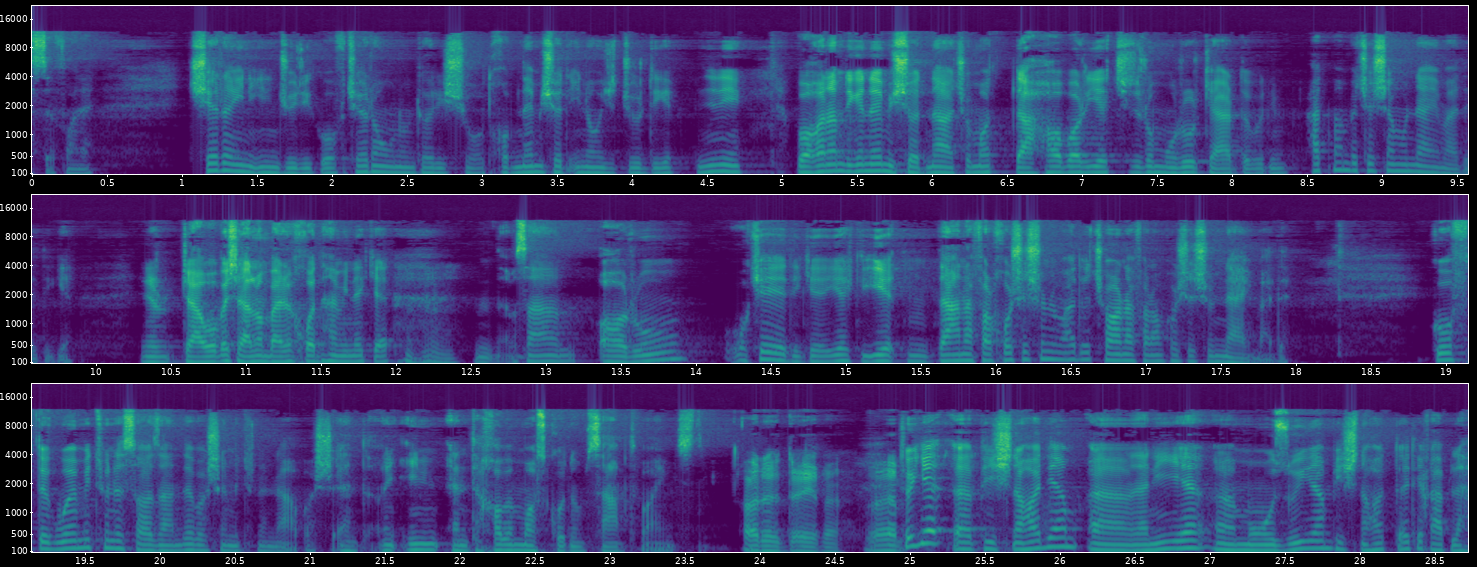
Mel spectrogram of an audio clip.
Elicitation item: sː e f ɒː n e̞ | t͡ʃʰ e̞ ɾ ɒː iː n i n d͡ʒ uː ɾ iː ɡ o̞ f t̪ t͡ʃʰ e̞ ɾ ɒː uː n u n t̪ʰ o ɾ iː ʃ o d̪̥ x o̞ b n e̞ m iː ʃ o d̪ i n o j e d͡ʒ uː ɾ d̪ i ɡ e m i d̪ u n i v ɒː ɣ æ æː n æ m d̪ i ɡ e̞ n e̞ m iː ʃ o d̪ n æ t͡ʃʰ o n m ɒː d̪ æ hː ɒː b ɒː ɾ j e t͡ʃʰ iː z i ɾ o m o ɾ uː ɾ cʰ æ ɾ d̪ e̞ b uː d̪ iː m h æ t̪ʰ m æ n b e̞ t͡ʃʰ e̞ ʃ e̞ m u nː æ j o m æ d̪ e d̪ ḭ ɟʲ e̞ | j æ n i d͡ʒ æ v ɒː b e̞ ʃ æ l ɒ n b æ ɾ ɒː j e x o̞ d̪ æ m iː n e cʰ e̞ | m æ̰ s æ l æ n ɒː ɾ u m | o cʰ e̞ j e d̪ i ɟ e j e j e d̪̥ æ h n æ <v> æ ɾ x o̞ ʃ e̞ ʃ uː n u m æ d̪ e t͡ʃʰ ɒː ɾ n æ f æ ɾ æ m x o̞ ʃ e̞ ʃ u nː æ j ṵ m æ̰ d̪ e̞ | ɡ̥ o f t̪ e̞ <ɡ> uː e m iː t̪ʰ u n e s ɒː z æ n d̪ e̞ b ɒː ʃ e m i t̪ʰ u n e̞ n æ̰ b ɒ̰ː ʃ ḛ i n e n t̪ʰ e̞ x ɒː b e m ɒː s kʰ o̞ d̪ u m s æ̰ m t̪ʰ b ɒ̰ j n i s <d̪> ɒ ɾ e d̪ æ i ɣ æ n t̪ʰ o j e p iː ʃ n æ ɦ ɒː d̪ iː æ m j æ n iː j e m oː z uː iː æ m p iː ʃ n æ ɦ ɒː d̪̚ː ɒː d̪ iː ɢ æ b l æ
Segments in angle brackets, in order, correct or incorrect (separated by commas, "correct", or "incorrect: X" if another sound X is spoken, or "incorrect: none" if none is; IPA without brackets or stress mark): incorrect: f, correct, incorrect: t̪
